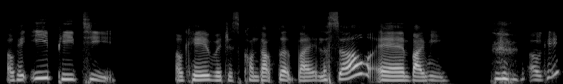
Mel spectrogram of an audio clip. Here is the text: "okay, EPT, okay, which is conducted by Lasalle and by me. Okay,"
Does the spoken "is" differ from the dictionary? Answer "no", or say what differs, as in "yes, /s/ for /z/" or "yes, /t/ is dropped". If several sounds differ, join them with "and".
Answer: yes, /s/ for /z/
